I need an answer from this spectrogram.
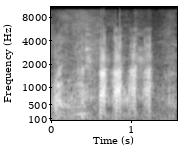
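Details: Oliver, a Pug, Pekingese and Shih Tzu rescue puppy, meets the pack and plays with other dogs. About four short, bright yelps come in quick succession within a second. Soft rustling and a person's voice sit in the background.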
